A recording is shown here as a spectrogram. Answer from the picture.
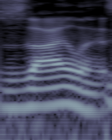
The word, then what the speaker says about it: Xilent: I think it might be pronounced Xylent. – Xylent. – I've heard from some people that it's pronounced Xylent. – Xylent. – Like the X is a Z sound.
